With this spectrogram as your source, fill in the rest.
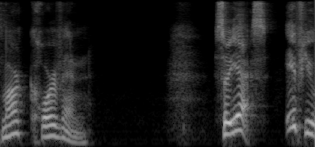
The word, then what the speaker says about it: Korven: you like this review do i say corn it's corvin jesus christ adam you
